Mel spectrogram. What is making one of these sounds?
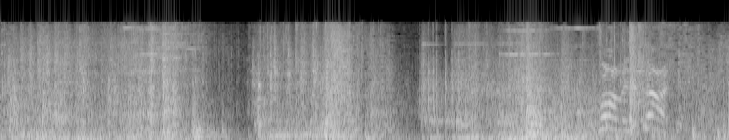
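Metal clanks and rattles as a heavy panel is fitted against a wall.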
